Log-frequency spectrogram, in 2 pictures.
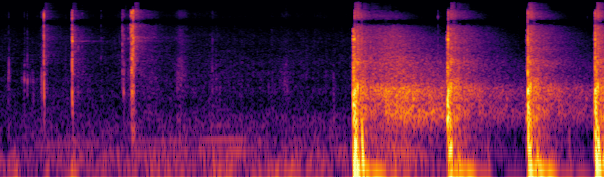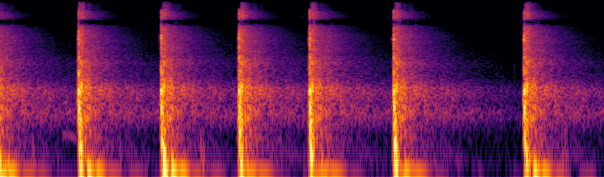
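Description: Springfield Armory Hellcat pistol firing outdoors, a few light pops followed by a steady run of about a dozen sharp, loud gunshots spaced roughly half a second apart, each with a brief echoing tail.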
